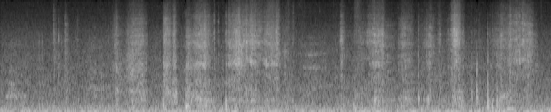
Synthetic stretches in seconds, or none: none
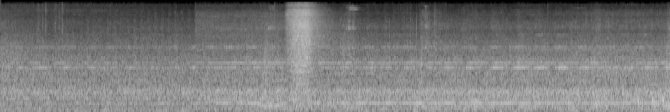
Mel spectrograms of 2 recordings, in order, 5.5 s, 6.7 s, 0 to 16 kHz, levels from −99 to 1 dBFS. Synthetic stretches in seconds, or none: 0.5-1.8 (vocoder, BigVGAN v2)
